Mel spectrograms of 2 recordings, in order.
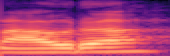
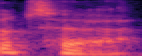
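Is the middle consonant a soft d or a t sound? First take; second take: soft d; t sound. First: The middle consonant is a soft d sound. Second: The middle consonant is a clear t sound. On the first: "American accent বলবেন আউডা" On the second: "British accent বলবেন আউটা"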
